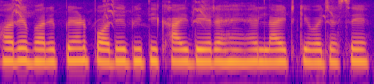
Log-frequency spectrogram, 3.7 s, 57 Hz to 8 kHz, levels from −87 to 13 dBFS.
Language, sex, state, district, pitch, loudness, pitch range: Hindi, female, Jharkhand, Palamu, 220 Hz, -14 LUFS, 215-225 Hz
